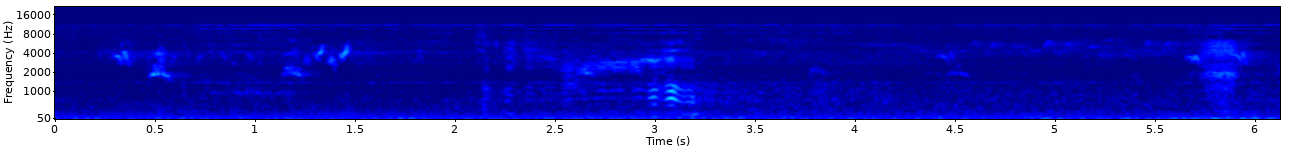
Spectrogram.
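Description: A sheep bleating once, faintly, about three seconds in, with faint short bird chirps before it.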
